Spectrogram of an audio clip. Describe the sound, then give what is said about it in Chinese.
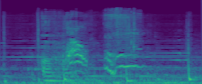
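Cats meowing: a couple of rising-and-falling meows, fairly loud and close together, over a faint low background. “你为什么养这么多猫啊？ 因为这里只有他们能陪我这个老东西了。”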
